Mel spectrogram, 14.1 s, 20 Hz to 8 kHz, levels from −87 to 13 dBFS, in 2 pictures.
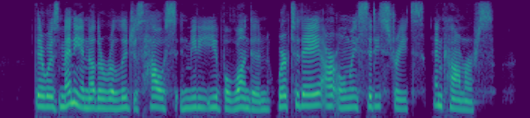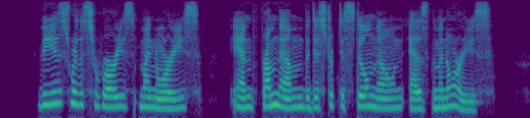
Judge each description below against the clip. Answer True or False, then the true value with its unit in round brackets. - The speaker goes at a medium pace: True (150 wpm)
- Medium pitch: False (210 Hz)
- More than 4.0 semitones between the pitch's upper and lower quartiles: False (2.9 semitones)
